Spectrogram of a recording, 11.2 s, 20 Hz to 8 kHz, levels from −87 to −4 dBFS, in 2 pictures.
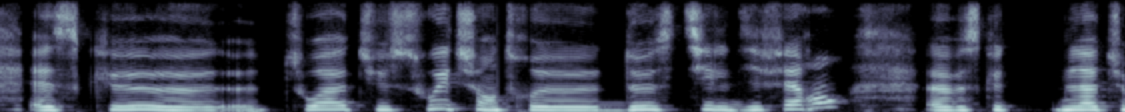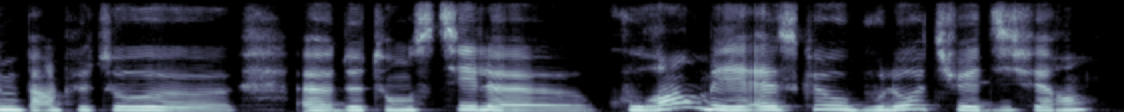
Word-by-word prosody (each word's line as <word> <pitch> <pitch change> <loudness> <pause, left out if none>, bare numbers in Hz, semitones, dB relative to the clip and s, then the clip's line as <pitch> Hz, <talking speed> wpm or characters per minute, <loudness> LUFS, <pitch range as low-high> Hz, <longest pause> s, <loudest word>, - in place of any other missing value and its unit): Est-ce 220 +1 +3
que 225 -4 -1
heu, - - -11 0.2
toi 250 +1 0
tu 250 -1 -3
switch 280 +5 -1
entre 220 -3 0
2 235 +7 0
styles 235 0 -1
différents? 270 - -1 0.5
Heu, 210 0 +3
parce 215 0 0
que, 235 - -2 0.3
là, 235 +1 +5
tu 235 +1 -5
me 225 - +6
parles 205 -1 -1
plutôt 220 +1 0
heu, 185 -2 -5 0.4
heu, 205 -1 +3
de 210 +3 +1
ton 210 0 -1
style 230 +3 +2
heu, 180 -4 0
courant, 270 - +1
mais 250 -4 +5
est-ce 235 +2 +3
qu'au 260 -2 -1
boulot 225 +6 0
tu 260 -4 -1
es 215 - +1
différent? 210 +4 -2
225 Hz, 170 wpm, -23 LUFS, 210-245 Hz, 0.5 s, me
